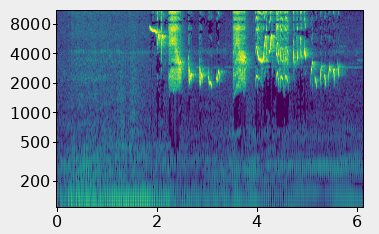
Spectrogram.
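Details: Orange-headed thrush singing, used as a lure to make other birds sing: varied loud whistles, slurred rising notes and short chattering phrases over a steady low hum.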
